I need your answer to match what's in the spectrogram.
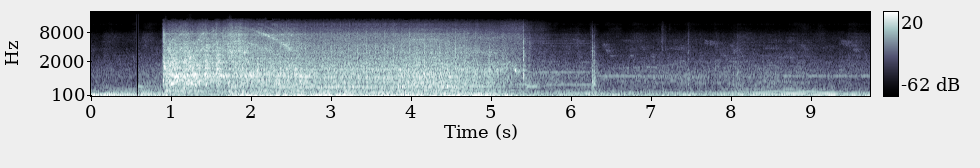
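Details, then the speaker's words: Chrysler 300 after PCM replacement for a misfire (injector circuit stuck on): cranks, fires and runs better for about four seconds, then shuts off by itself; security light blinking. Engine starts then stalls, cause not confirmed. "Well, you know what's crazy is it is running better when it is running, but then it shuts off automatically. It's not gonna stay running."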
